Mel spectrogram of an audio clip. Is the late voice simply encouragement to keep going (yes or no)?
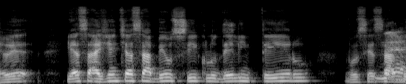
yes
